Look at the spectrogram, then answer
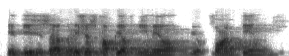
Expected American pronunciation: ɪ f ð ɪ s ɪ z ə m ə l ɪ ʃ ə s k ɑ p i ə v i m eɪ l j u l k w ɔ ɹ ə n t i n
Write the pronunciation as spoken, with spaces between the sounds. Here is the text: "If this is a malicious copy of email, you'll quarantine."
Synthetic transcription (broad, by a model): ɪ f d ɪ s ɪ s ə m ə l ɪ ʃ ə s k ɑ p i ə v i m eɪ l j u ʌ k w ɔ ɹ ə n t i n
